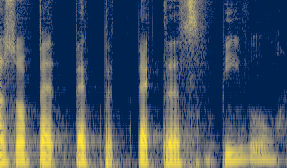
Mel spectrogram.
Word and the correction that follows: perspectiva: How do you say it? Perspective? Perspectivo. Ay, ¿dónde están los mexicanos hoy? No los dejamos entrar. Perspectivo. ¿Cómo? Perspectiva. Perspectiva. Ok.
